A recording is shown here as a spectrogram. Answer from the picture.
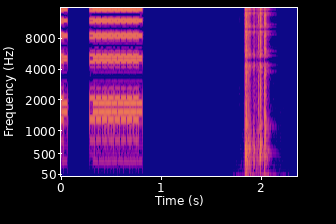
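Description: Electronic telephone ring: one short, steady ring burst of about half a second just after the start, then silence, then a brief sharp click-like sound near the end.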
